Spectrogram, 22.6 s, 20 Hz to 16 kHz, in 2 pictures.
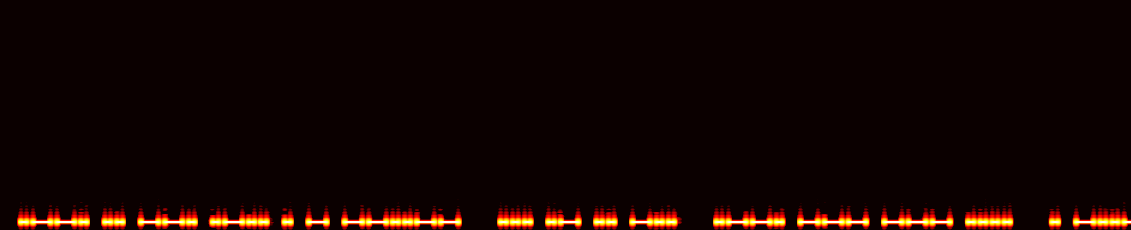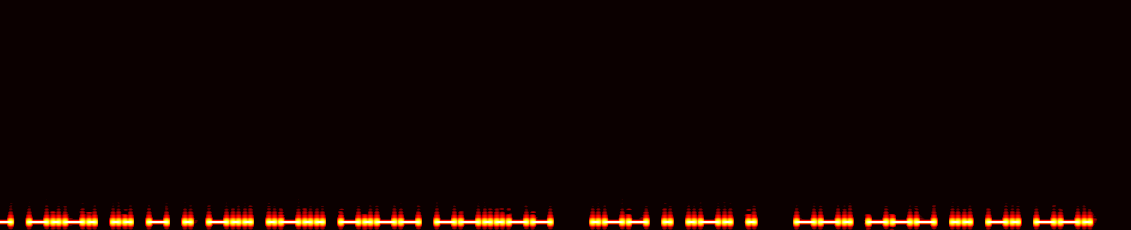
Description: Morse code, heard as a keyed tone, about 20 wpm, 600 Hz. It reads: PIGLET, SAID POOH EXCITEDLY, WERE GOING
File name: cw-books / winnie-the-pooh / winnie-20wpm-page-0079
